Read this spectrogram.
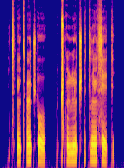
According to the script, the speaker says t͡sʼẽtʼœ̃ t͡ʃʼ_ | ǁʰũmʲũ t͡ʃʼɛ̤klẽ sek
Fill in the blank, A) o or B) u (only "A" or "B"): A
